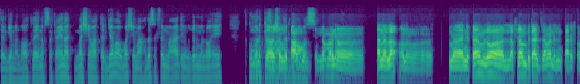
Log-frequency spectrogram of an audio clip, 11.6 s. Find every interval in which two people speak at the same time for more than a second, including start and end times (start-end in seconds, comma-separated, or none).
5.1-6.4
